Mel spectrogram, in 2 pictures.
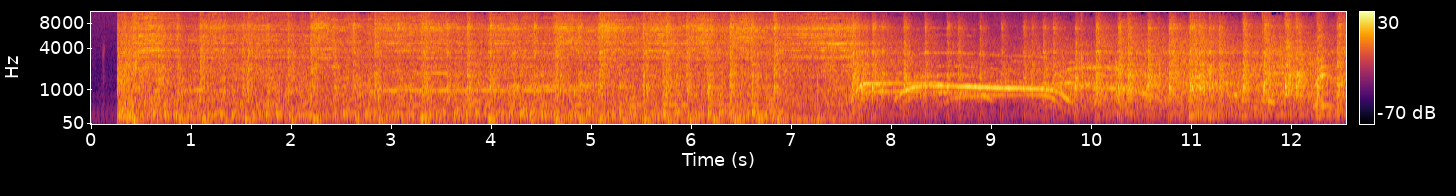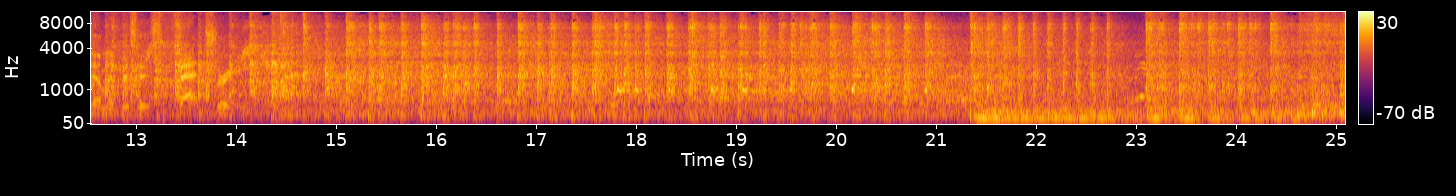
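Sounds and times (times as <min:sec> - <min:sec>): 
rapid driving drum hits in a live percussion stage show: 0:00.3 - 0:25.0
loud cheering crowd: 0:00.4 - 0:21.4
people shouting: 0:02.4 - 0:06.8, 0:07.6 - 0:11.0.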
